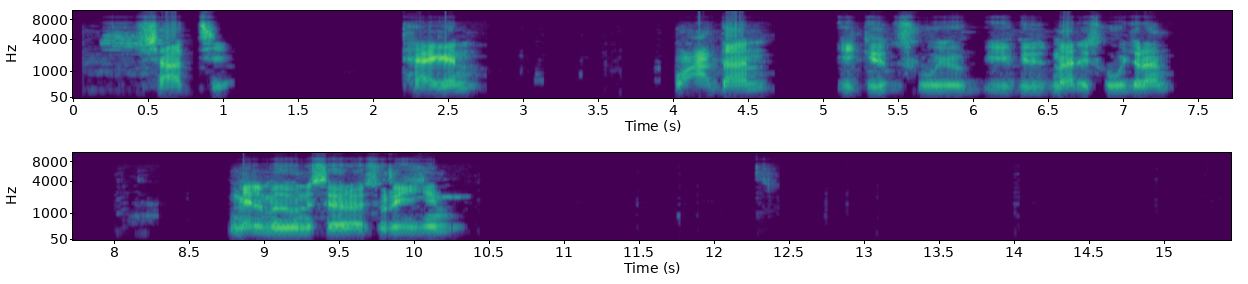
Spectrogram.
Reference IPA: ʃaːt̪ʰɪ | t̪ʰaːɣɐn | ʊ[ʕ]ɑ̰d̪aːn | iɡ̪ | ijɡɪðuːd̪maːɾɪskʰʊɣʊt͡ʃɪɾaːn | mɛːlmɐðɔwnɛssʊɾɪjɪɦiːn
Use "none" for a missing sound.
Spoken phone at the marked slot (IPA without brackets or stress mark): ʕ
